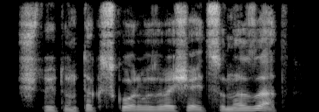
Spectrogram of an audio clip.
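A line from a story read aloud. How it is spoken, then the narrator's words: Muttered. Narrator (Russian): пробормотал охотник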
